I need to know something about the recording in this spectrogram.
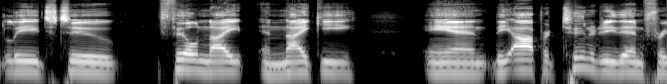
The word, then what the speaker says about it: Nike: I used to call Nike, you know, Nikki. That's how I, you know, I never knew how to pronounce it.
